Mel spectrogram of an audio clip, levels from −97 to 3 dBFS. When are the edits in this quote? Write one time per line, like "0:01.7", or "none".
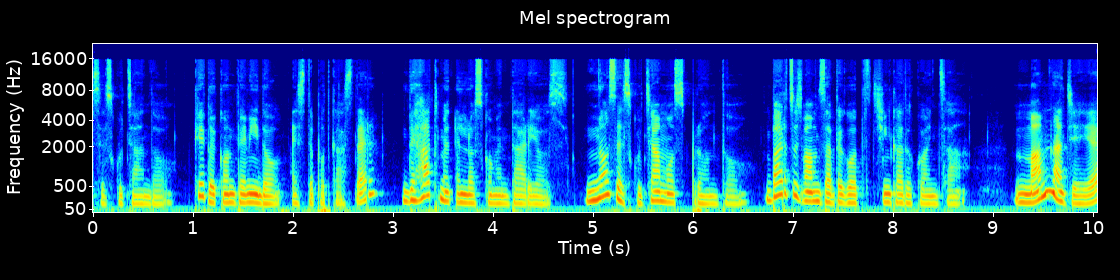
0:01.1
0:02.0
0:03.6
0:07.1
0:07.4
